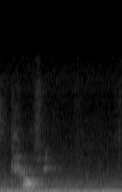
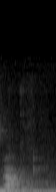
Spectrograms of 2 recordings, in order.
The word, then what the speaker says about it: McAfee: and he goes no globally they think it's a cafe and we need to tell them it's mcafee and the minute they have bothered to learn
